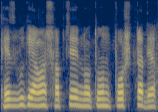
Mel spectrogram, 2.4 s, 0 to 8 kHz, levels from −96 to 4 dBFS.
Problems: background sounds at intervals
